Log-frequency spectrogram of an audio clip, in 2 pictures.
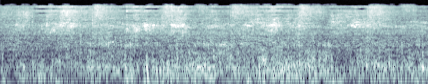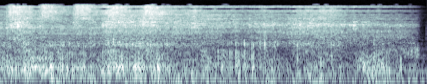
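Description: Steady rushing scrape of a sled sliding fast over snow, with wind buffeting the microphone.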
